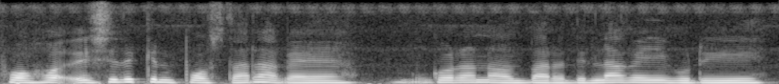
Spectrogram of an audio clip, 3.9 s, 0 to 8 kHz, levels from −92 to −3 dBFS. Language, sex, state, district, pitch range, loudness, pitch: Chakma, female, Tripura, Unakoti, 190-215 Hz, -17 LUFS, 205 Hz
